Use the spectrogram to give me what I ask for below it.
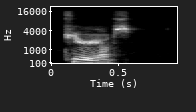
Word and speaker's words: Kyrgios: It's Kyrgios, right? – Kyrgios.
